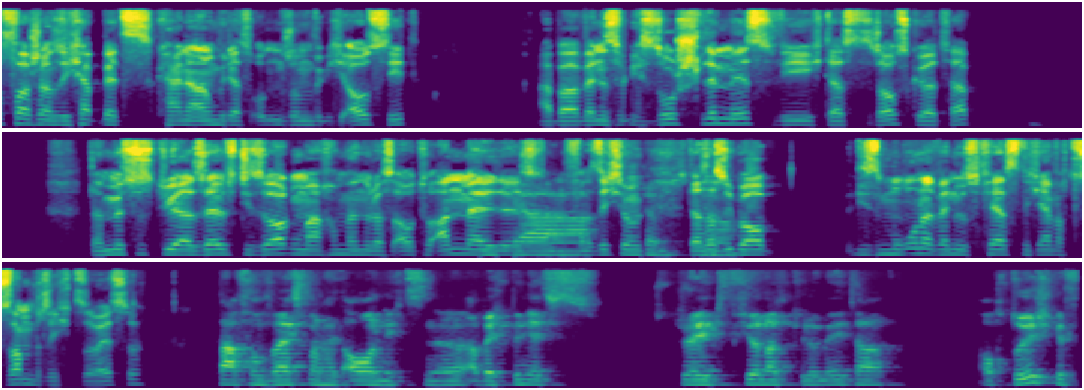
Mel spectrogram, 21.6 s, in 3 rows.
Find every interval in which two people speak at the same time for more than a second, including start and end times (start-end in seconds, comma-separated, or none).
10.4-12.3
